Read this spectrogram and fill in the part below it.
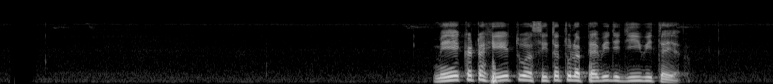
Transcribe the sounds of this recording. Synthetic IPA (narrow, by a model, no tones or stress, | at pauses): meːkəʈəɦeːt̪uʋɐsit̪ət̪ulɐpæʋid̪id͡ʒiːʋit̪əjə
